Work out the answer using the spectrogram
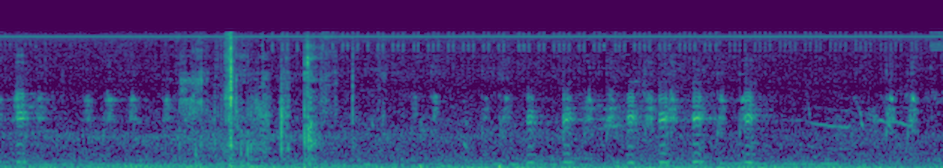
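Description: Ducks quacking in quick runs of short calls, with two sharp clicks about two and three seconds in.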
